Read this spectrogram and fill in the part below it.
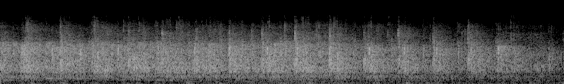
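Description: A church congregation applauds during an apostle's sermon, a steady wash of many hands clapping at moderate distance that holds evenly for several seconds and then tapers slightly.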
